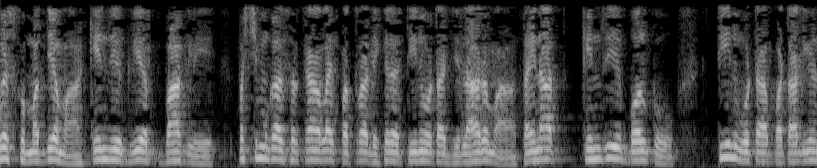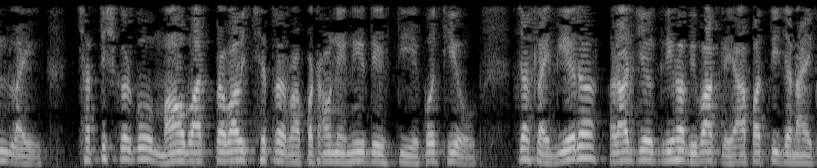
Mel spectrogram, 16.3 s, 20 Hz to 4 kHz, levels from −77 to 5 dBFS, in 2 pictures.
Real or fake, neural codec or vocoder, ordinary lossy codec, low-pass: real; none; AAC, 32 kbps; 3.6 kHz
